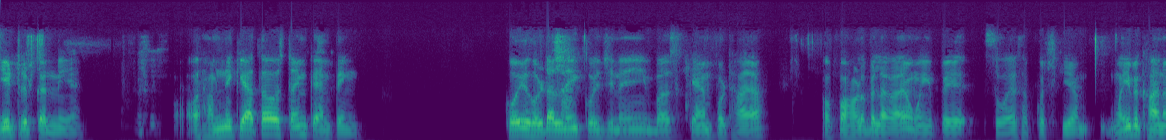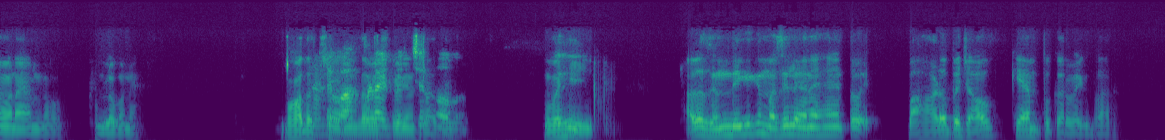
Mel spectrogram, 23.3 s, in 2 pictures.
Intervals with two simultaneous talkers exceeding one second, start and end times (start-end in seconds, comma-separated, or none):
14.8-16.2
